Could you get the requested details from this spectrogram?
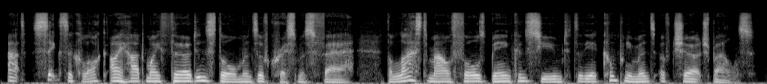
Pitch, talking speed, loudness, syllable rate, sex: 130 Hz, 170 wpm, -16 LUFS, 4.7 syllables/s, male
